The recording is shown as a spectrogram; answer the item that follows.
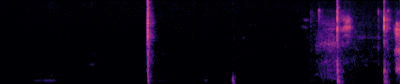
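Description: A few sharp single computer mouse clicks over near silence, one about a second and a half in, another just after two seconds and a pair near the end, with a short rustle between them: the clicks of closing a screen share.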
